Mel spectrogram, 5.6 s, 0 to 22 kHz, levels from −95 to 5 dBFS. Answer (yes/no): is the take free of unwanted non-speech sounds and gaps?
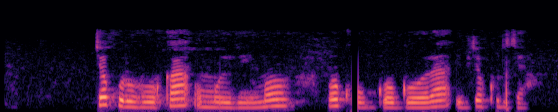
no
